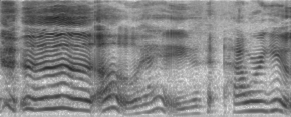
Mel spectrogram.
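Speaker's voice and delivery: giggly, teary hey; laugh-cracked casual hello; laughing mock greeting. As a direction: fake casual through a laugh. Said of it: "It's like".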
